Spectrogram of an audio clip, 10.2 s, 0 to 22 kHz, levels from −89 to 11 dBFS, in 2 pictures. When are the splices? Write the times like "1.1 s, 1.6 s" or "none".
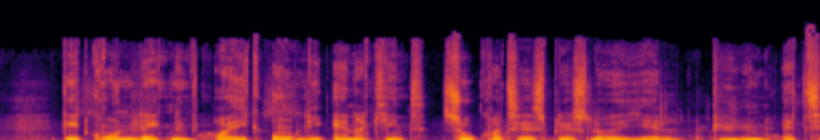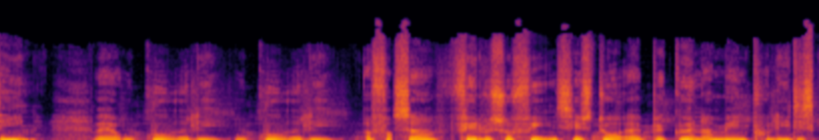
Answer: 1.2 s, 2.7 s, 4.4 s, 5.7 s, 6.6 s, 7.5 s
